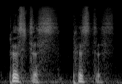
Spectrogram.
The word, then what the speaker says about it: pistis: The Greek term pistis am I pronouncing that right, Bill? Pistis.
